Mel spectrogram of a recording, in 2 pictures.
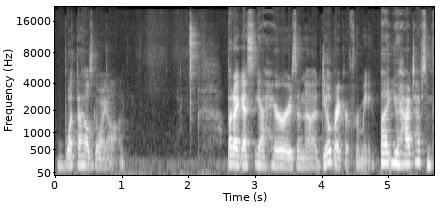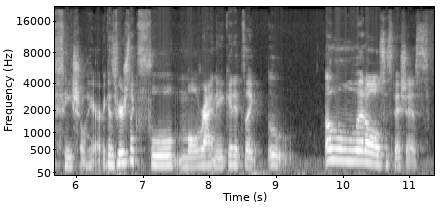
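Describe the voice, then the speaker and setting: A young woman with a slightly low voice talks as if to her followers in a casual, candid way. She is audibly out of breath, breathing heavily between phrases, and her chatty storytelling is peppered with "like". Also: normal speed. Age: young adult. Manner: chatty, filler-heavy with frequent "like". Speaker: vlogger speaking to followers.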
